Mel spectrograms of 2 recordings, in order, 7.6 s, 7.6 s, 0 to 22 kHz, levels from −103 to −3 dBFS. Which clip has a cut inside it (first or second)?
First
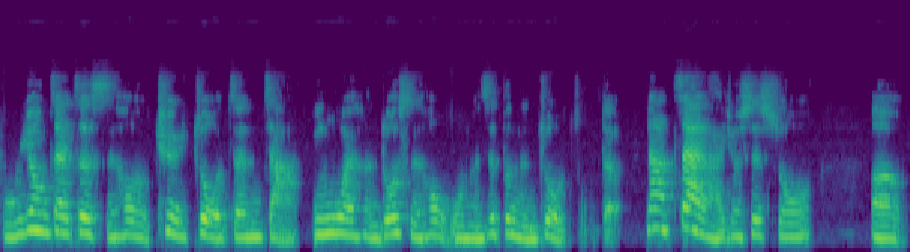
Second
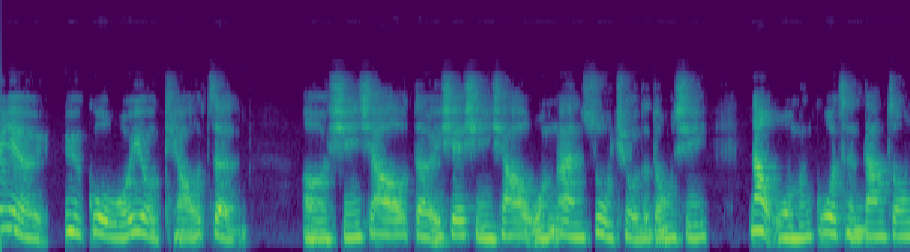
first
